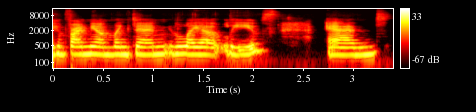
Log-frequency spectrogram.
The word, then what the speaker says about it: Leah: You can find me on LinkedIn, Leah Leaves. And it's pronounced like Princess Leia, but written like Leah. So you'll see Leah, Leaves. So Leah Leaves on LinkedIn.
